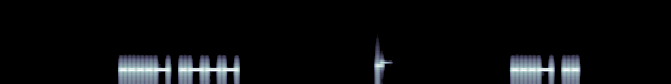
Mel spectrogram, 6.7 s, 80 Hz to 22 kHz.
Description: Morse code, heard as a keyed tone, about 28 wpm, 700 Hz. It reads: 4 J V I
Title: Two Challenging Letter-Number Combinations 28wpm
